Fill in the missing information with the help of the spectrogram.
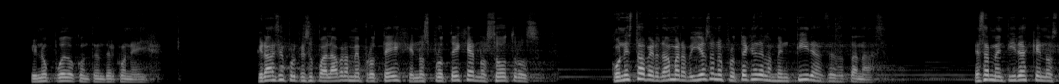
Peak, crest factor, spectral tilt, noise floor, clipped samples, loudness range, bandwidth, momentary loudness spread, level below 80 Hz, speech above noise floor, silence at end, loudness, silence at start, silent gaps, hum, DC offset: -12 dBFS; 20 dB; -6.5 dB/octave; -84 dBFS; under 0.1%; 3 LU; 14 kHz; 9 LU; -82 dBFS; 54 dB; 0 s; -31 LUFS; 0.3 s; none; none; under 0.1%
